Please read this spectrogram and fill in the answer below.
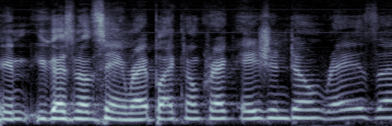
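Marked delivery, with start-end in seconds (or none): none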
